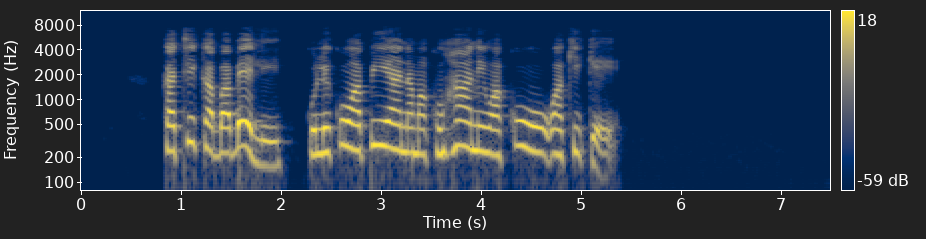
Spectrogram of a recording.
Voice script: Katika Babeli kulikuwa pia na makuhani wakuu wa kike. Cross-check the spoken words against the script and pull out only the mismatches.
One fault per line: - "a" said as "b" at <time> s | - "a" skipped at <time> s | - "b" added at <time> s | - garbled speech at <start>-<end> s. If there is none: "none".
none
